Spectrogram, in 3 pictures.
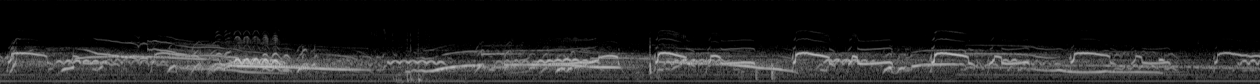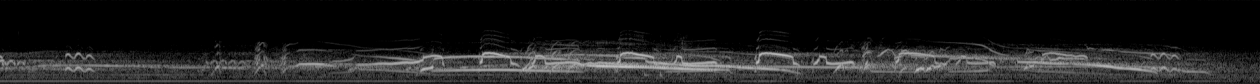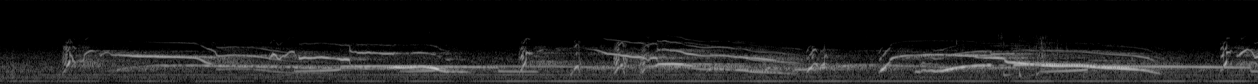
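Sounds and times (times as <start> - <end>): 
loon wailing during a thunderstorm: 0.1 - 24.7, 25.8 - 37.7.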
